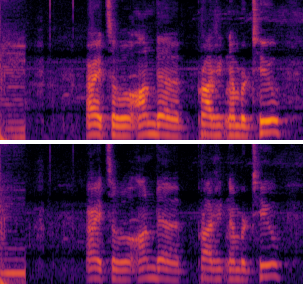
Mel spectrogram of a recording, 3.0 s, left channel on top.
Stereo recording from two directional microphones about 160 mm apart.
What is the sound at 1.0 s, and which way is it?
Speech, 5° right (ahead or behind).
